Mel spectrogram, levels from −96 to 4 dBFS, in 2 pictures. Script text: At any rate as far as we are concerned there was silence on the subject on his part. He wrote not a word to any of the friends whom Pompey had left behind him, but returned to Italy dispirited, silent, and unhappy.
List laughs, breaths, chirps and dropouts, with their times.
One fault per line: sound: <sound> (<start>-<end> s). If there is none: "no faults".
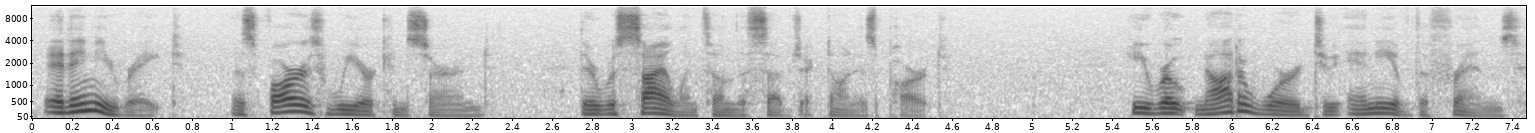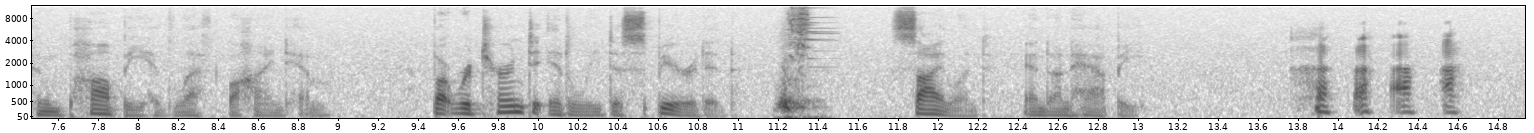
sound: whoosh (11.2-11.5 s)
sound: laugh (13.7-14.6 s)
